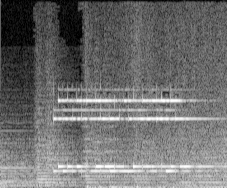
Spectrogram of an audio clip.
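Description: Smartphone ringtone ringing for an incoming call. A repeating high-pitched phrase starts again about half a second in and stops near the end.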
